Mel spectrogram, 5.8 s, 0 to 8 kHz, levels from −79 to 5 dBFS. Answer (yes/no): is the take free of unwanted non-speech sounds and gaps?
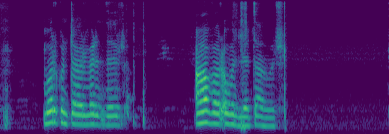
yes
